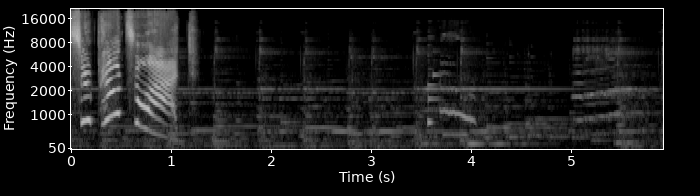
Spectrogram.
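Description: A cat in the Genshin Impact video game lets out a few sharp, high meows up close, followed by quieter in-game ambience and soft tones.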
